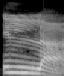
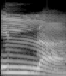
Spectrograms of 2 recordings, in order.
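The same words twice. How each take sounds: Both takes have the same delivery.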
